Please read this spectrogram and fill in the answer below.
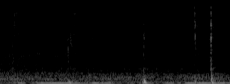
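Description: A few faint clicks and taps of plastic trading-card holders being handled and set down, one about a second and a half in and another near the end.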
